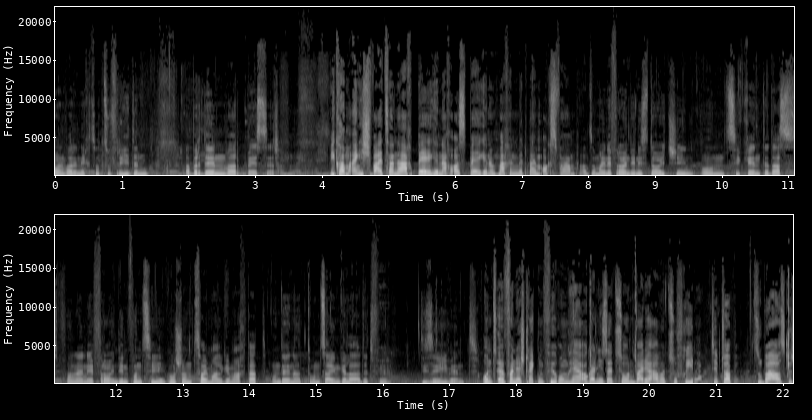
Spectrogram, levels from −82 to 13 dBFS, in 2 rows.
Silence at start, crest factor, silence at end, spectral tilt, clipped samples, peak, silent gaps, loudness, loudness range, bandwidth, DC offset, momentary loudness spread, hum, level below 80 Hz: 0 s; 20 dB; 0 s; -5 dB/octave; under 0.1%; -2 dBFS; none; -22 LUFS; 7 LU; 19.5 kHz; under 0.1%; 13 LU; none; -44 dBFS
